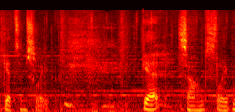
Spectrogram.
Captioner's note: laughs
